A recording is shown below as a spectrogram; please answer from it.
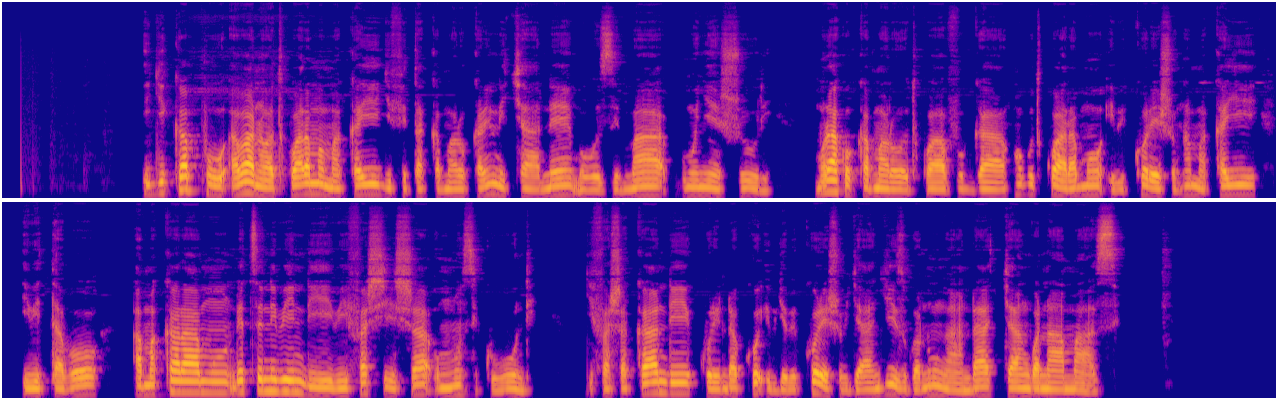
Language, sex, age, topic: Kinyarwanda, male, 25-35, education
